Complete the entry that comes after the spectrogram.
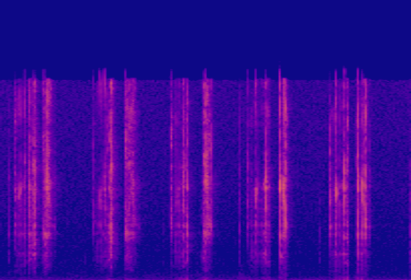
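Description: A small pair of scissors with steel blades and blue plastic handles is held in one hand near the microphone, and the fingers repeatedly open the blades and snip them shut. Each snip is a sharp, bright metallic click with a light scrape of blade on blade, arriving in uneven clusters over a faint low hum.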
